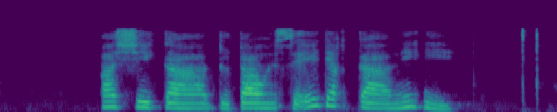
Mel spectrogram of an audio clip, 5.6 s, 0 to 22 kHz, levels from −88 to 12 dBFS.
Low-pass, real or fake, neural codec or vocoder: 7.2 kHz; fake; codec, 16 kHz, 4 kbps, FreqCodec, smaller model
